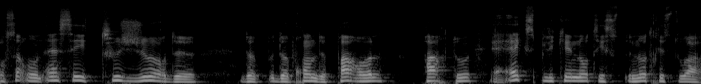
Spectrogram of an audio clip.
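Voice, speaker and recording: Speaking very slowly in a Kurdish accent, a man with a fairly high pitch and ordinary pitch variation is heard on a very clean recording with a silent background. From Turkey, Kurdish. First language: Kurdish (speaking French). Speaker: political refugee and activist. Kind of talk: interview. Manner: halting, many hesitations.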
